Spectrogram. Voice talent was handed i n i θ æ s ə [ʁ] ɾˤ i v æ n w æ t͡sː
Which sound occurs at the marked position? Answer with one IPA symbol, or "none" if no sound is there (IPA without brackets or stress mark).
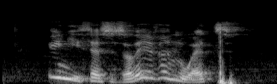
z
